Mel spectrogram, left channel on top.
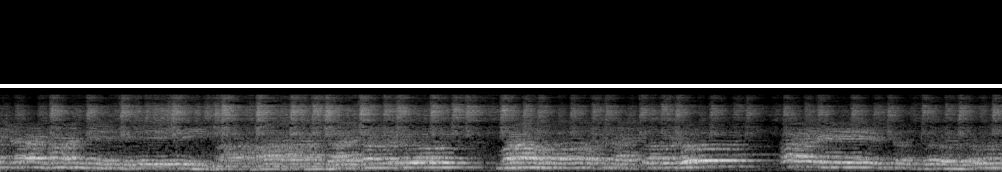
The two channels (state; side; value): silent; left; 63 dB below the other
